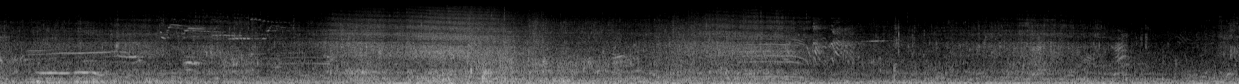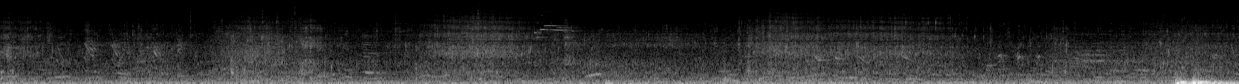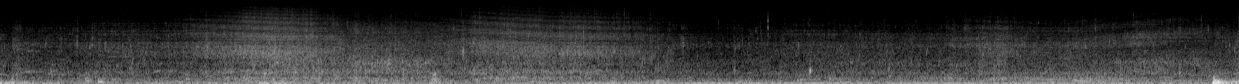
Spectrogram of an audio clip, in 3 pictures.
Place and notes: seagulls searching for leftovers from the fish market, old people small talks, waves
